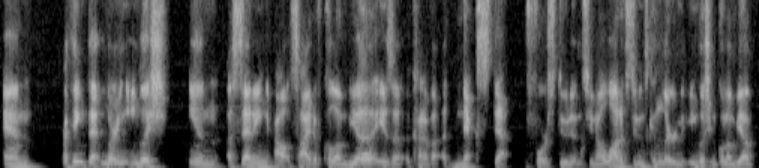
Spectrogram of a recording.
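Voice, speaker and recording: A middle-aged man from the United States, an English teacher, answering interview questions in a relaxed, chatty way and often adding "right?". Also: mid-range voice, normal speed. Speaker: English teacher at a university program.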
